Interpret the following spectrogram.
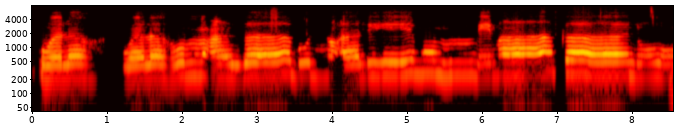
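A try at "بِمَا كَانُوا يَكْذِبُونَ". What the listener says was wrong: Bimanya kayak kedengaran mima ya. Bima, bi. Bima, bukan mima. Kedengarannya kayak mima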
